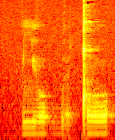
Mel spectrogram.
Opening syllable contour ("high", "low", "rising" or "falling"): low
